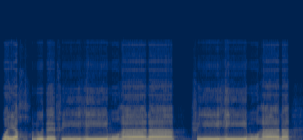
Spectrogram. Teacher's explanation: لو نظرنا إلى كلمة فيه مهانا، هذه الهاء هاء ضمير، ولكن قبلها ساكن، قبلها ياء ساكنة، يعني لم تقع بين متحركين، ومع ذلك فإن حفصا رواها بالإشباع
